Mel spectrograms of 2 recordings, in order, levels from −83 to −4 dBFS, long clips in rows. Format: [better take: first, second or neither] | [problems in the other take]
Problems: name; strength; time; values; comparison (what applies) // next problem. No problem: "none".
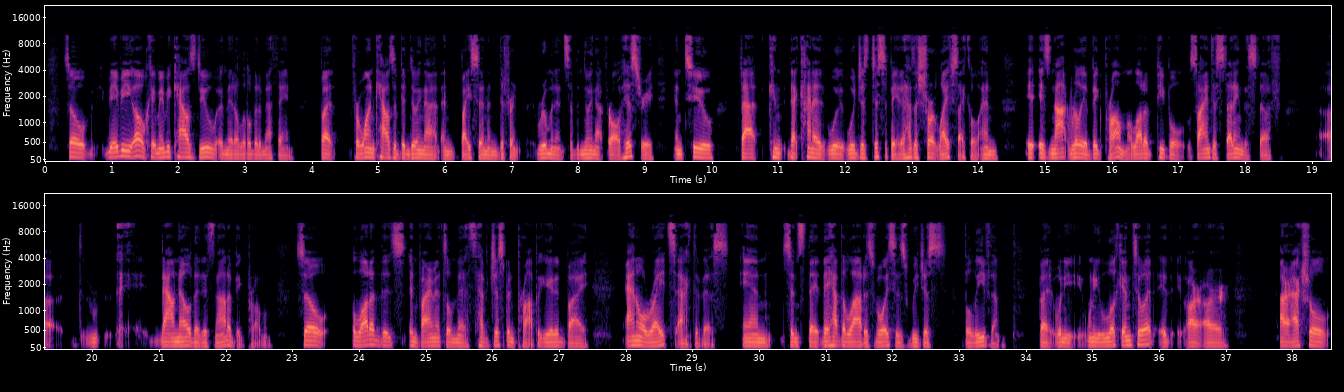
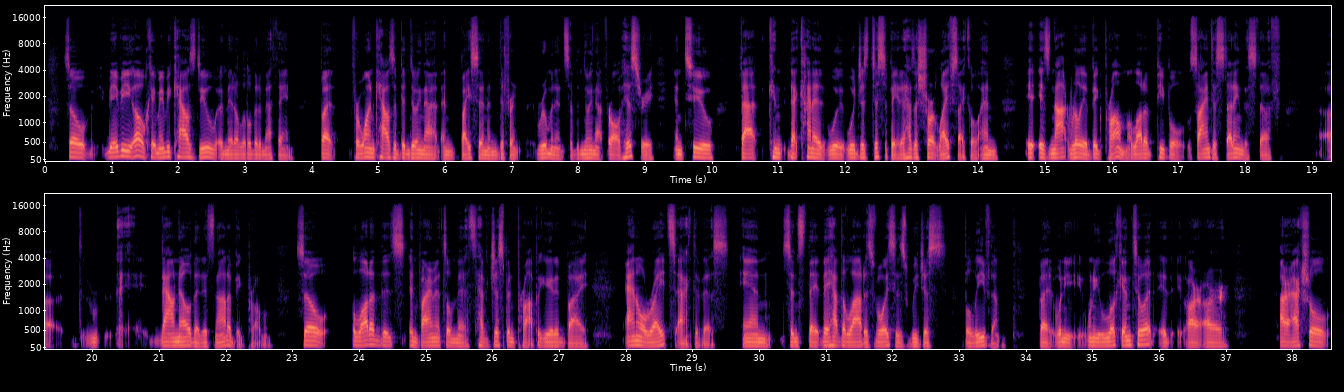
second | garbled, watery; slightly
